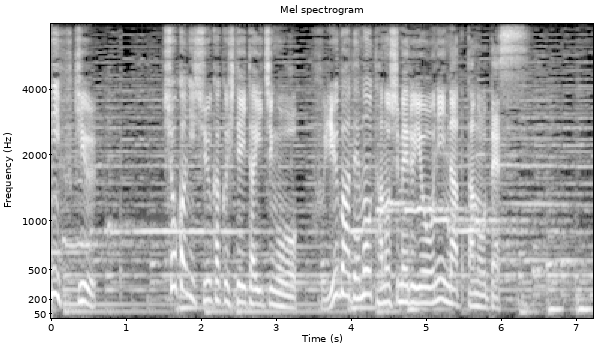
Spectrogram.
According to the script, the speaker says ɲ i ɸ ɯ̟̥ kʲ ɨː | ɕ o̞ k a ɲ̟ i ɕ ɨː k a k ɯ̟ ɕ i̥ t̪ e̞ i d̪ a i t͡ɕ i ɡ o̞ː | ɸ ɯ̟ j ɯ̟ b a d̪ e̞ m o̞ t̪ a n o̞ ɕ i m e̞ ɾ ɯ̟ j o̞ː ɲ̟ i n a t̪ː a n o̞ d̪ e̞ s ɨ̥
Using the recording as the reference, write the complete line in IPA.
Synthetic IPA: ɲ i ɸ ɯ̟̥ kʲ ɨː | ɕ o̞ k a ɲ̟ i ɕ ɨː k a k ɯ̟ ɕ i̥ t̪ e̞ i t̪ a i t͡ɕ i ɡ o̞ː | ɸ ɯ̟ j ɯ̟ b a d̪ e̞ m o̞ t̪ a n o̞ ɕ i m e̞ ɾ ɯ̟ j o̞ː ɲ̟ i n a t̪ː a n o̞ d̪ e̞ s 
